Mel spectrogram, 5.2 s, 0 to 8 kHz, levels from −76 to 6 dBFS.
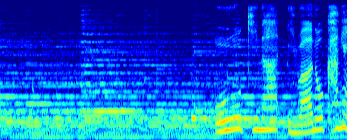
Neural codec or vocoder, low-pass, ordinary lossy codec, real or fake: none; 7.2 kHz; MP3, 64 kbps; real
